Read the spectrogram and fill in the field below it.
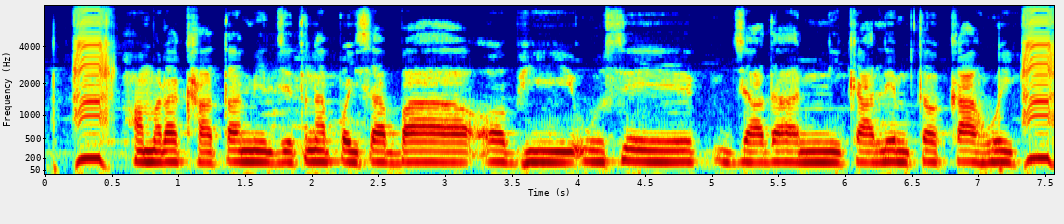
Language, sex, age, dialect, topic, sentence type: Bhojpuri, male, 18-24, Southern / Standard, banking, question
